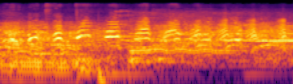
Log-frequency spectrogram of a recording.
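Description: A woman laughing loudly: a quick run of short, high-pitched laughs, drawn out into a held high note near the end.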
